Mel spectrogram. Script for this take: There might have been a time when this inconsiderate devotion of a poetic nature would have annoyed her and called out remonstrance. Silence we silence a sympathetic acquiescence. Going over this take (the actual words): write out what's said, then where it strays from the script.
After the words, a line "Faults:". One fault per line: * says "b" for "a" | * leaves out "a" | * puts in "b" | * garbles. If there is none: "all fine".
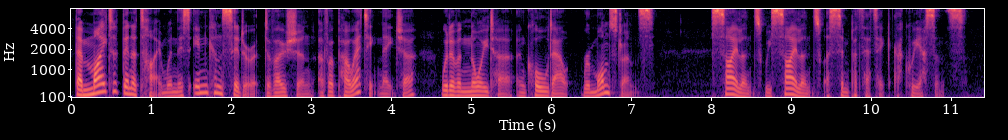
There might have been a time when this inconsiderate devotion of a poetic nature would have annoyed her and called out remonstrance. Silence we silence a sympathetic acquiescence.
Faults:
all fine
